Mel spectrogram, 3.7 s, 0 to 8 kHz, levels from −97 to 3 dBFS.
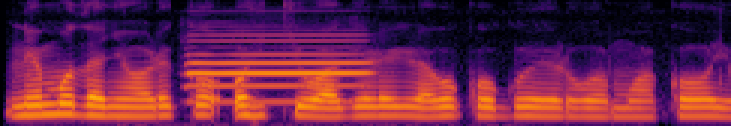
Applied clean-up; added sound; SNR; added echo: none; Wind instrument, woodwind instrument; 2 dB; none.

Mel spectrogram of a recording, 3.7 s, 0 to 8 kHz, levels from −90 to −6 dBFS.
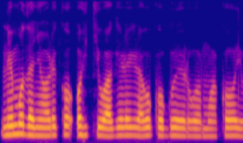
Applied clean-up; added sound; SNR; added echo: neural mask model Resemble Enhance denoiser.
